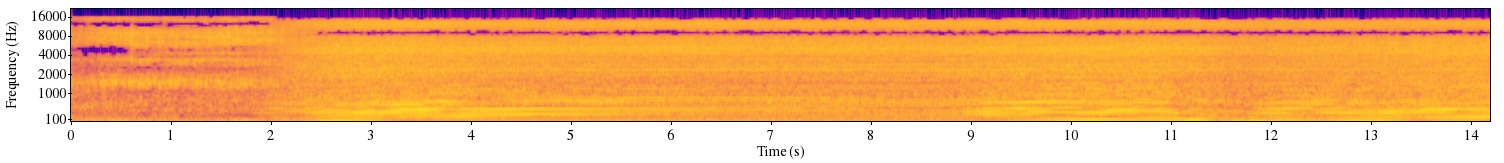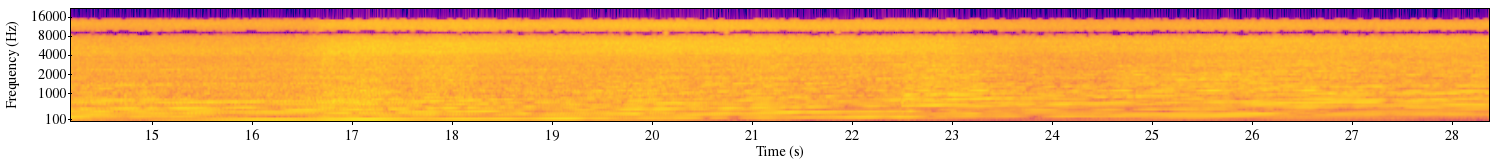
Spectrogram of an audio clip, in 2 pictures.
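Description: Honda B18B1 four-cylinder engine with a B16 VTEC head, in a 1992 Civic, running under load on a chassis dyno with the front wheels driving the roller. From about two seconds in it revs hard, its pitch climbing slowly through a long pull, with a brief drop about twelve seconds in.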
